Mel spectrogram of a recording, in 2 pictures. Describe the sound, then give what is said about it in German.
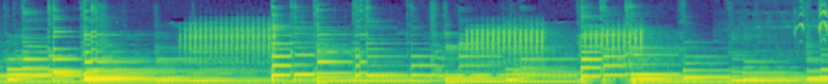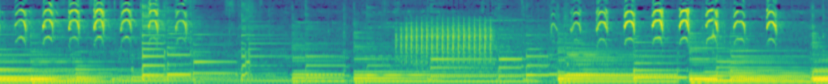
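Lesser spotted woodpecker calling: bursts of rapid, shrill, evenly spaced piping notes, repeated a few times over a steady, layered tonal background, clear. “Das war der Kleinspecht.”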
